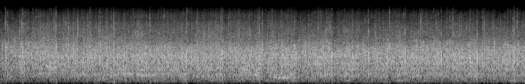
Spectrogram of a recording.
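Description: Convention audience applauding, a dense, steady clapping that holds at an even level.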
